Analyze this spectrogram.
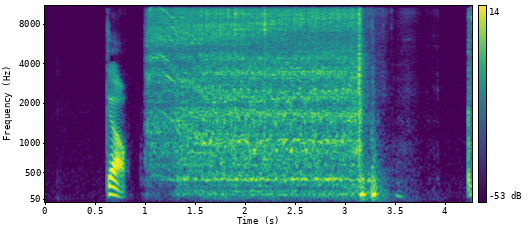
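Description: A cordless drill whirs steadily as it bores into wood, then stops.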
